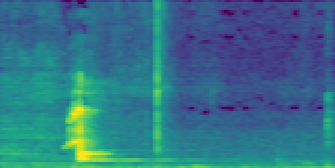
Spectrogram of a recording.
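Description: A short two-tone electronic beep from a phone about half a second in, followed by a faint click.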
